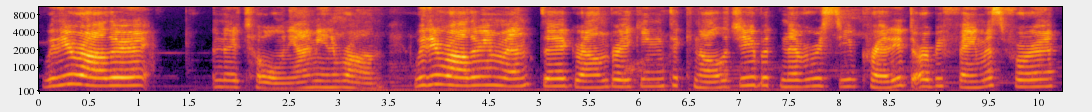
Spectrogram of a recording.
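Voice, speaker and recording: Slow-talking Norwegian woman streamer, high voice. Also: a bit bright, rough recording. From Norway. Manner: chatty, reads out chat messages and asks would-you-rather questions. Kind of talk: casual chat reading viewer comments.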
